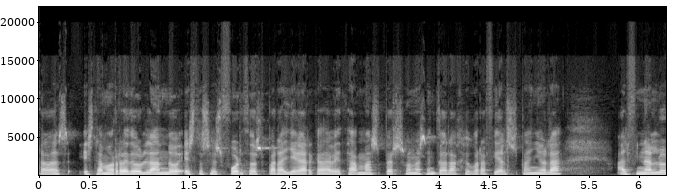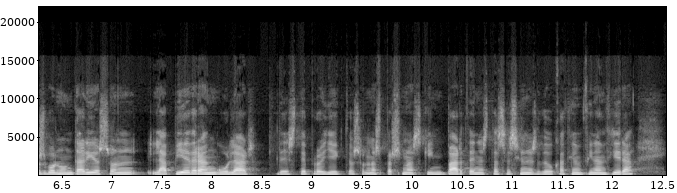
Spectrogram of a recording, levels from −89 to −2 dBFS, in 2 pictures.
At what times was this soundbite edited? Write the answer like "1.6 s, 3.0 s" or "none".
none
